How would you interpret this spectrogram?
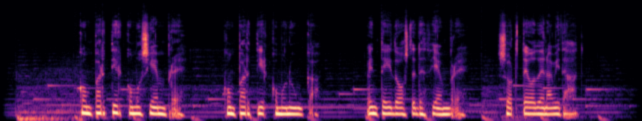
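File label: IT AccES, Italian accented Spanish; GoLocalise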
